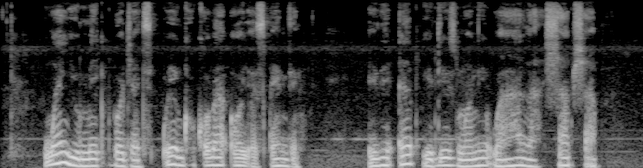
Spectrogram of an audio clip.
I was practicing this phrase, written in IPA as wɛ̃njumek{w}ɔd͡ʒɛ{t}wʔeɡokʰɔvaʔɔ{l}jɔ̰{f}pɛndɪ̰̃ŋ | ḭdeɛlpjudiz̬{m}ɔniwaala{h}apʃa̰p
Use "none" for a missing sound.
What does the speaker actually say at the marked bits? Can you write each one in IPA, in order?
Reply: b, t, l, s, m, ʃ

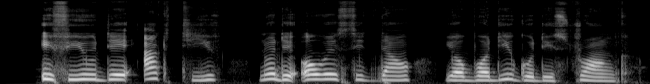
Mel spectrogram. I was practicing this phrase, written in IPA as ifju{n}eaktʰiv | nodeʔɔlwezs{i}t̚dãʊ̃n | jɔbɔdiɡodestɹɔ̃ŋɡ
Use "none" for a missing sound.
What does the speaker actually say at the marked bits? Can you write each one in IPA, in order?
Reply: d, i

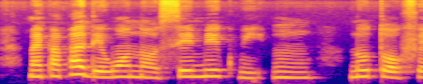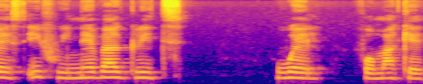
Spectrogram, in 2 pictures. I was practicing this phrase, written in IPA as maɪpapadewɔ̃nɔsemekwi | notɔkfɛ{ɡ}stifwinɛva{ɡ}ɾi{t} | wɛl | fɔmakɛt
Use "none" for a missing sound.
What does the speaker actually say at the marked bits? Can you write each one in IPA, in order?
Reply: none, ɡ, t

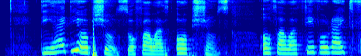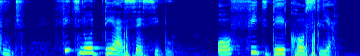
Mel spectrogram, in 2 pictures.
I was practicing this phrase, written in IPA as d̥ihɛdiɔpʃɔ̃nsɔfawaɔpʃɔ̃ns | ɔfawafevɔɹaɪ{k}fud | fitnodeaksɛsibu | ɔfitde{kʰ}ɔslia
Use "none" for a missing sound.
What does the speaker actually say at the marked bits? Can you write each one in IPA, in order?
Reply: t, kʰ

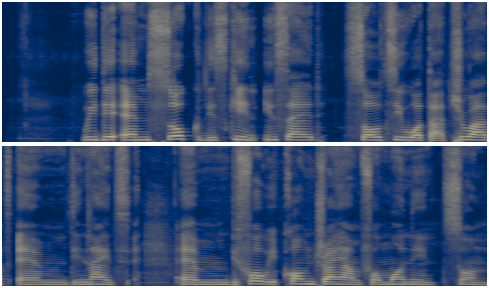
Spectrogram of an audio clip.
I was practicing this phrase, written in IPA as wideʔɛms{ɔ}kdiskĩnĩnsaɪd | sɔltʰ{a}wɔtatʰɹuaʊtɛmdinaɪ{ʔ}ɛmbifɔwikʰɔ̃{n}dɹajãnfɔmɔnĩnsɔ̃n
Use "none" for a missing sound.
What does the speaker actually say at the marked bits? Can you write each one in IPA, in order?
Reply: o, i, t, m

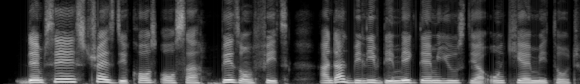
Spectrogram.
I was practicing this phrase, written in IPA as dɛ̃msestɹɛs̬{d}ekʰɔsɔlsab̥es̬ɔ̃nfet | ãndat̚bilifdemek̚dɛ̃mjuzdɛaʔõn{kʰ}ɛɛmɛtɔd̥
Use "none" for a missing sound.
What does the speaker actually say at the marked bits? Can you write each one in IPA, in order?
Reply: d, kʰ

